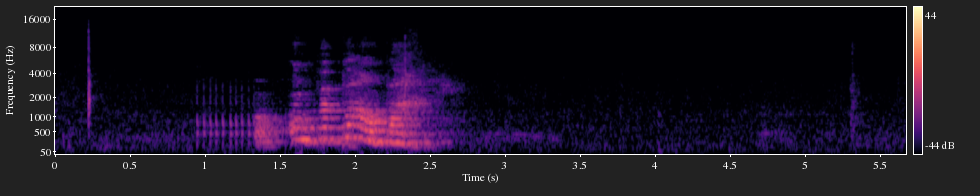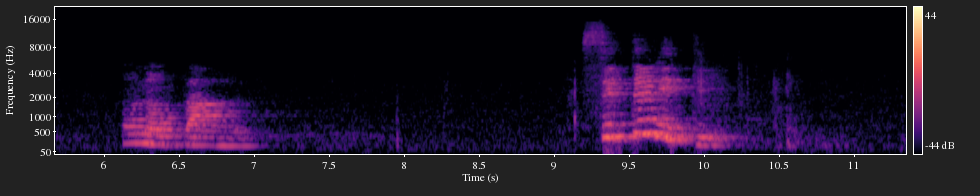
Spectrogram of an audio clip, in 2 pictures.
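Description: A woman speaks with feeling in short outbursts, with silent pauses between them.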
